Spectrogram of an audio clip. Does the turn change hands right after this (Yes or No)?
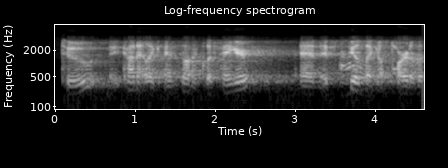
No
